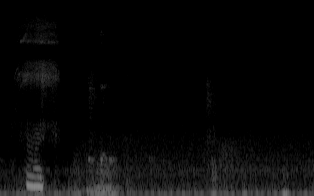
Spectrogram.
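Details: Yorkshire Terrier dozing in someone's arms: one brief, buzzy, humming snore near the start, followed by softer rustling breaths and faint murmurs in a quiet room.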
